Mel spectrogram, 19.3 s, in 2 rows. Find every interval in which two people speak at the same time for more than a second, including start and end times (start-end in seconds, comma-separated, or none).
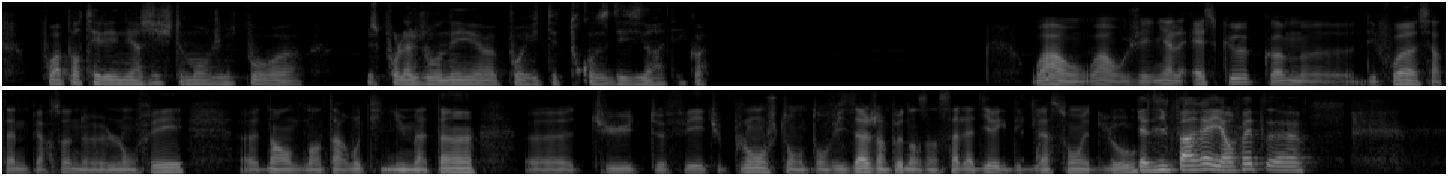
none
